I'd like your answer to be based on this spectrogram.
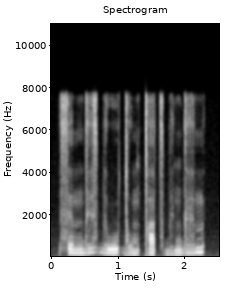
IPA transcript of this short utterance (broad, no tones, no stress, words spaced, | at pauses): semnde̤zbɛ̤w uɡ͡ǀom ǀat͡sbe̤ ŋɡɛ̤m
